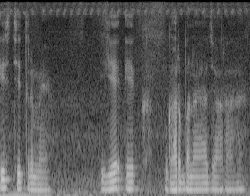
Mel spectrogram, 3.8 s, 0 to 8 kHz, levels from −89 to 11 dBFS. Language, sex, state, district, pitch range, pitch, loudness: Hindi, male, Uttar Pradesh, Saharanpur, 100-115 Hz, 105 Hz, -20 LUFS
